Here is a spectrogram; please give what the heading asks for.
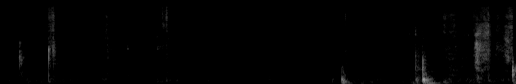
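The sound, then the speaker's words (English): Cards being pulled from a deck: a series of faint, short papery slides and flicks scattered across the stretch, sparse at first and growing busier and louder near the end. “I'll just pull some random cards”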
